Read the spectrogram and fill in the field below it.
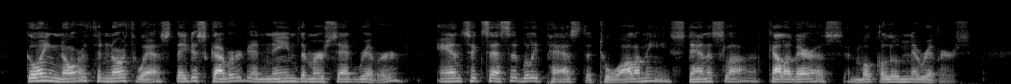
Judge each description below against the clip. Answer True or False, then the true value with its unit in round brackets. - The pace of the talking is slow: True (125 wpm)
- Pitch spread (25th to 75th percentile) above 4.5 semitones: False (3.3 semitones)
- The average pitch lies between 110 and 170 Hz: True (135 Hz)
